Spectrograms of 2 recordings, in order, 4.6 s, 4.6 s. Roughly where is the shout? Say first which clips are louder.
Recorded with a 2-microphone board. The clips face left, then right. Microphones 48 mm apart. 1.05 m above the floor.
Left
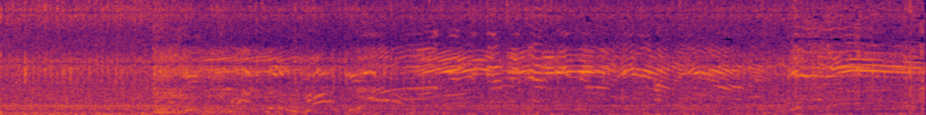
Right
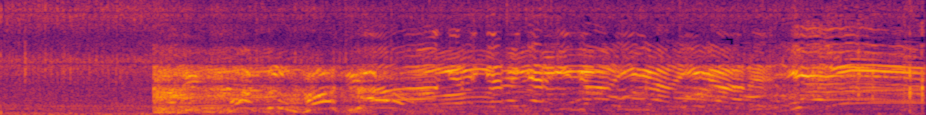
Right 15 dB; right.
